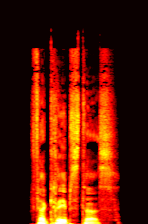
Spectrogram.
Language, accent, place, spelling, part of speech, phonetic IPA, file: German, Germany, Berlin, verkrebstes, adjective, [fɛɐ̯ˈkʁeːpstəs], De-verkrebstes.ogg
- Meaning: strong/mixed nominative/accusative neuter singular of verkrebst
